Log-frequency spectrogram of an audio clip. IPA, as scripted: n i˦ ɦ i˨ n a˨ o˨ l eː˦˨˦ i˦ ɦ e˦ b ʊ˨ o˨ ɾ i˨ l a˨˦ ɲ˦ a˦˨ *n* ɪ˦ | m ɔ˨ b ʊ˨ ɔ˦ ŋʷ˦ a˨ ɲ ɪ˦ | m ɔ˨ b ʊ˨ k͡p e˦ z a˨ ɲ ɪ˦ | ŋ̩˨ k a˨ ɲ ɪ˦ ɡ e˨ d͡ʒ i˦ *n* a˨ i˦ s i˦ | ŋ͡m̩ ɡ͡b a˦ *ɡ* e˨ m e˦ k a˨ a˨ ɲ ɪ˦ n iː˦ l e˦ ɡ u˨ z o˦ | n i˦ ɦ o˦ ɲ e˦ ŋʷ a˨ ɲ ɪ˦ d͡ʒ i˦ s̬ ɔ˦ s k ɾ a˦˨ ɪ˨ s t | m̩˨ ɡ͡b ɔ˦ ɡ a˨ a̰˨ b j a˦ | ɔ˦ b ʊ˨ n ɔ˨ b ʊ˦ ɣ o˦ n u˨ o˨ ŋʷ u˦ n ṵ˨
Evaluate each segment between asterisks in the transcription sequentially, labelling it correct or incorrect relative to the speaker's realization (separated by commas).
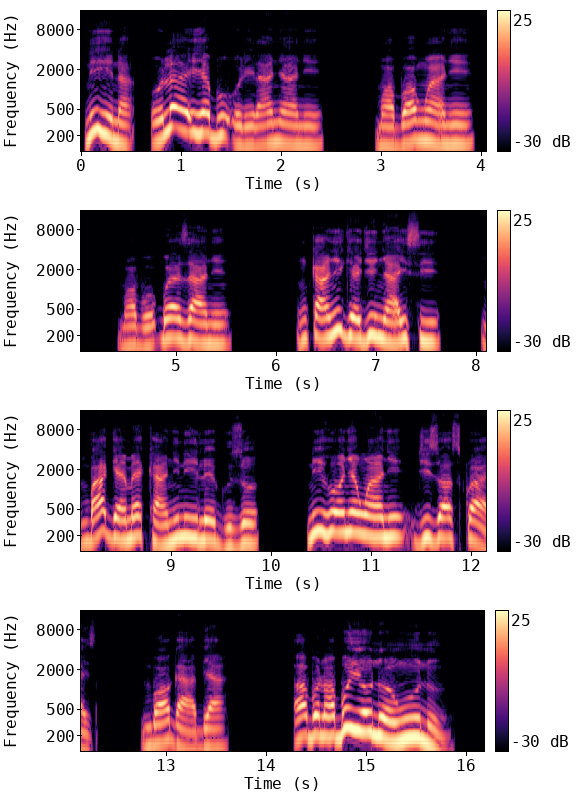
incorrect, incorrect, correct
